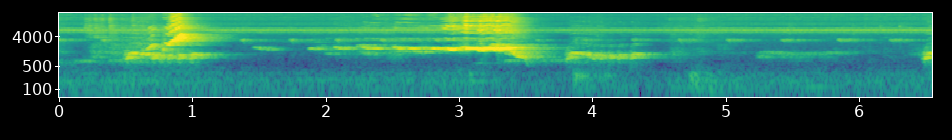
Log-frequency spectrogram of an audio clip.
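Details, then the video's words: Young captive black-naped oriole in its plaintive wailing call: a rising nasal note, a long slurred whistle breaking into a harsh falling squeal, then a short buzzy note; quiet gaps and faint low noise between. "suara rintihan kepodang emas lokal"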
